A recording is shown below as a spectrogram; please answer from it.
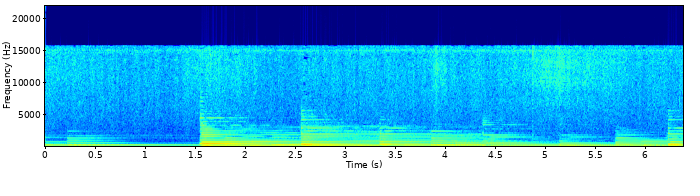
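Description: Background piano music: slow, sustained chords, a new chord struck every second or two, with a deep bass note coming in partway through.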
